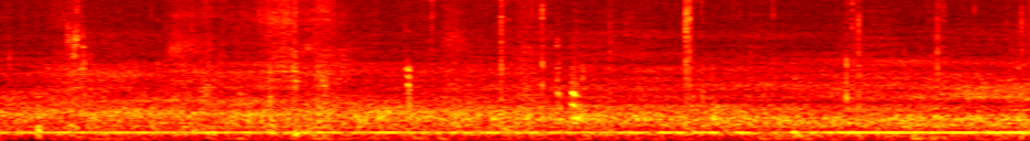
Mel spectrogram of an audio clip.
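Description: Boat's outboard motor idling with a steady low hum, with a few sharp clicks and knocks from the net and fish being handled on the riveted metal deck.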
